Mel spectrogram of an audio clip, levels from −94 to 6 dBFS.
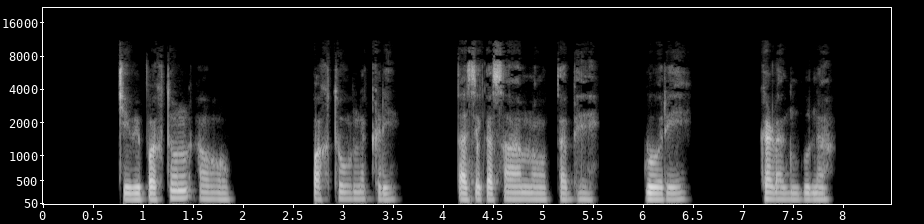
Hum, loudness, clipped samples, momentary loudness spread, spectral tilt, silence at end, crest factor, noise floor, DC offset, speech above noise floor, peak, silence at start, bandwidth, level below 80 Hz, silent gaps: none; -20 LUFS; under 0.1%; 12 LU; -5 dB/octave; 0.6 s; 20 dB; under -90 dBFS; under 0.1%; over 71 dB; 0 dBFS; 0.75 s; 10.5 kHz; -62 dBFS; 1.93-2.69 s, 3.59-4.13 s, 5.56-6.00 s, 6.49-7.16 s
